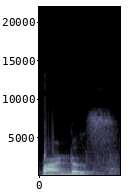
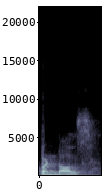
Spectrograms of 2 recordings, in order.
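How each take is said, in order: First: The first vowel sounds like the vowel in 'cat'. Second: The first vowel sounds like the vowel in 'cup'.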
